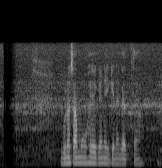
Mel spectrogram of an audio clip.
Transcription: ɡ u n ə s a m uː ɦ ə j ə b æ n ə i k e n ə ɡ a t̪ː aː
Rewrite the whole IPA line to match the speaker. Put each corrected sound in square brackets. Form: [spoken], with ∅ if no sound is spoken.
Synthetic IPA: ɡ u n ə s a m uː ɦ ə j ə [ɡ] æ n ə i [ɡ] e n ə ɡ a t̪ː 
